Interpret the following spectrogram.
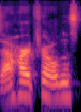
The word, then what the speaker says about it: Hartford: Hartford, that's how you say it.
